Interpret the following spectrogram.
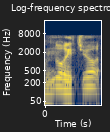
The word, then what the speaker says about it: nourriture: Alors nourriture, il a deux R au milieu, il a un E qu'on n'entend pas forcément à la fin, donc on fait très attention à ces deux choses-là.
